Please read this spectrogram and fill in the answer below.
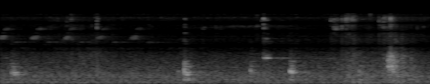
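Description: A few faint, scattered clicks and soft rustles of hands handling wet, salted kimchi vegetables and dropping them into a glass jar.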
